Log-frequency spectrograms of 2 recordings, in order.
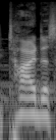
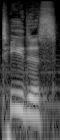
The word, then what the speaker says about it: Tidus: Many like me say Titus out of force of habit and it does sound pretty cool, but Tidus is more correct.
